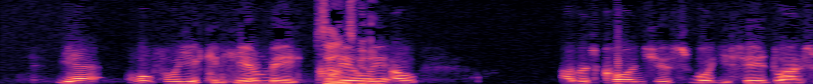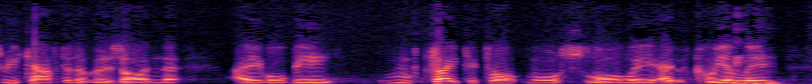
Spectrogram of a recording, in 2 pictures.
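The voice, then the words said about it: Very thick Scottish accent. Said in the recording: “digging your accent ... it is the most Scottish accent I've heard ... it's thicker than Scrooge McDuck.”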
